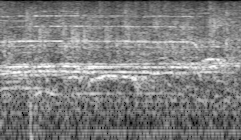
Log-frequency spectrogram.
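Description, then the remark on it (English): A church audience gives Jesus a clap offering, breaking into loud, sustained applause and cheering, with a dense wash of clapping mixed with whoops and shouts that holds steady throughout. “Give Jesus a big clap offering.”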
